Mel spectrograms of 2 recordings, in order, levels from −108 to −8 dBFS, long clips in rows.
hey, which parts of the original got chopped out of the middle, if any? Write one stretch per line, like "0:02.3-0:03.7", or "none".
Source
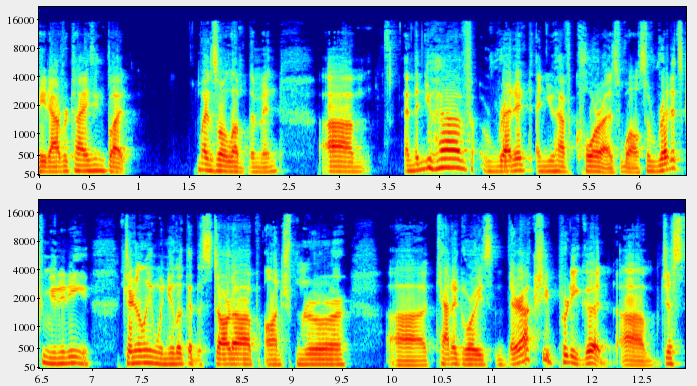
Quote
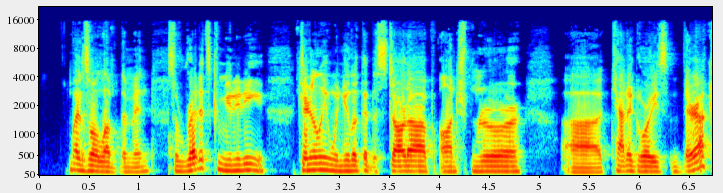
0:02.6-0:06.0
